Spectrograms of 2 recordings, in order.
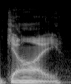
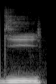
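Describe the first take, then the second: First: The name is said with an English pronunciation. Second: The name is said with a French pronunciation. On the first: "I like just calling him Guy. Just more because I don't have to speak French" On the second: "they pronounce it as Guy"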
